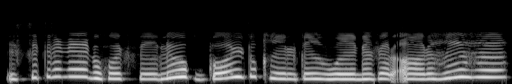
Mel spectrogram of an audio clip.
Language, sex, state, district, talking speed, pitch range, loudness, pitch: Hindi, female, Madhya Pradesh, Bhopal, 150 wpm, 245-335 Hz, -13 LUFS, 260 Hz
